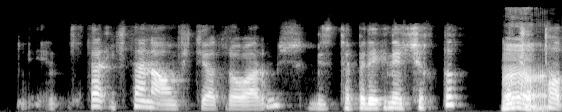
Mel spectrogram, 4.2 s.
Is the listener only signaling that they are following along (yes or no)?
yes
